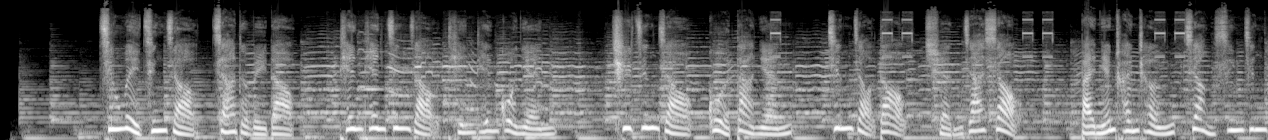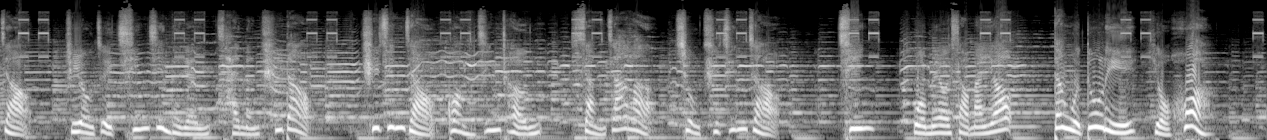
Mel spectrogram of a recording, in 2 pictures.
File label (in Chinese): 广告知性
